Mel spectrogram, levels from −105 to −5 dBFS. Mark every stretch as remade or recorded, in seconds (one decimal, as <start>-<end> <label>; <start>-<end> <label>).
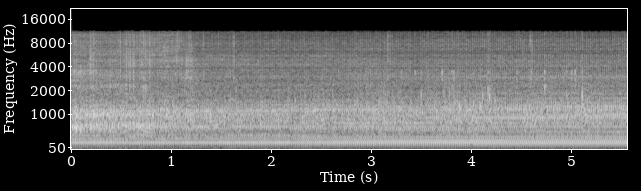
0.0-5.6 recorded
